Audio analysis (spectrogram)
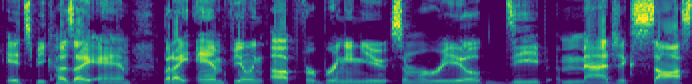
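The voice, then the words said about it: Sick-sounding voice. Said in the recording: “if you can hear a difference in my voice and if I sound sick,”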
